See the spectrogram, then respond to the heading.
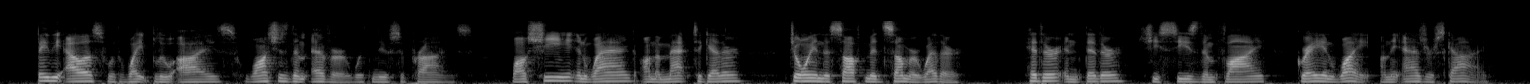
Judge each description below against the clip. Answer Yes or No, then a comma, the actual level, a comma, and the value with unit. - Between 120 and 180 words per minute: Yes, average, 155 wpm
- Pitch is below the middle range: Yes, low, 130 Hz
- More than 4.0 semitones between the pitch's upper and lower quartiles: No, average, 2.9 semitones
